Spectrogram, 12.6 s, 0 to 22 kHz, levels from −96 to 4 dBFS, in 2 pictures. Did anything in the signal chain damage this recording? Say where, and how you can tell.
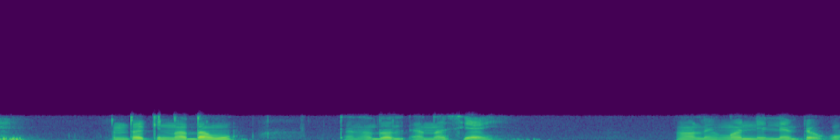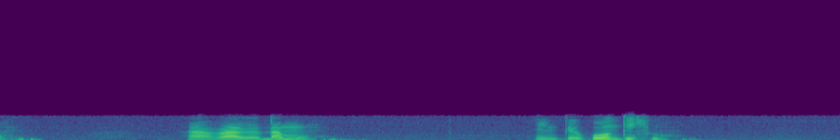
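Yes. At 11.74 to 11.76 s, near the end, the speech briefly holds and turns slightly buzzy for about 20 ms, as if one pitch cycle were looped before the sound carries on. This is packet loss with pitch repetition at the network stage. A single packet went missing, and the receiver filled the gap by repeating the last pitch period. The gap was short enough that the repeat never faded to silence. The G.711 telephone coding keeps the audio below 4 kHz.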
